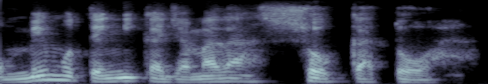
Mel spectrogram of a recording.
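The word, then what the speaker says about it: SOH CAH TOA: técnica llamada soca tohá yo quiero que se aprendan esta palabra así como se pronuncia recordemos acá que la h pues no se pronuncia verdad la palabra se traduce así zocato a se pronuncia de esa manera y porque es importante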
